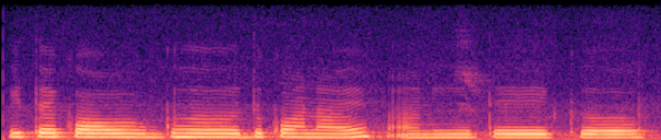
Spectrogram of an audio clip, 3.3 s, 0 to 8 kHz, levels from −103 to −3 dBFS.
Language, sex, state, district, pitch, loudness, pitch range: Marathi, female, Maharashtra, Washim, 200 Hz, -16 LUFS, 185-210 Hz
